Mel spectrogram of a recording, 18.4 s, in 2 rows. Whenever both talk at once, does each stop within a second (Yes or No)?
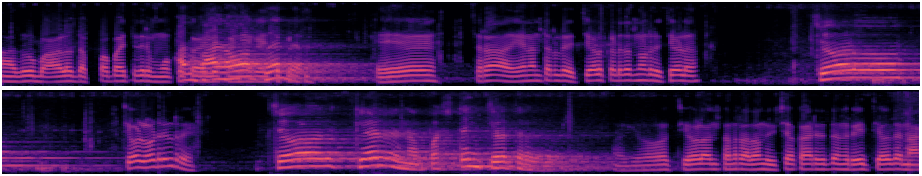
No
